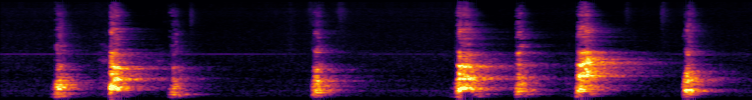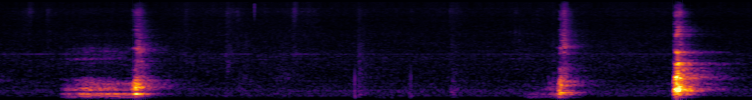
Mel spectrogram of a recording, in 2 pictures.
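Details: A young female Great Dane puppy discovering her bark barks at her own reflection in abrupt, rough bursts, some in quick pairs, with a lower growl-like bark midway and pauses of a fraction of a second to several seconds.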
